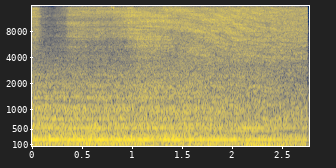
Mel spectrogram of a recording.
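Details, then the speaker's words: 2013–2016 Nissan Caravan NV350 after A/C condenser replacement and recharge, engine running with A/C on: steady even whoosh with constant low hum, no rattles; condenser fan running normally, system cycling. "so guys you can hear the condenser fun running and the ac system cycle out and cheap inbox dripping water"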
